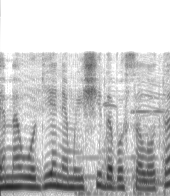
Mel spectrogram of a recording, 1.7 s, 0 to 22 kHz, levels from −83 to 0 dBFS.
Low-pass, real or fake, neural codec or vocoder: 7.2 kHz; real; none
